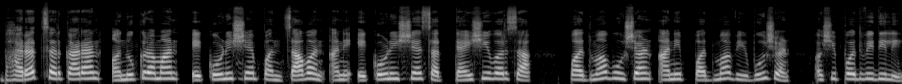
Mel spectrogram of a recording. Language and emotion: Goan Konkani, neutral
